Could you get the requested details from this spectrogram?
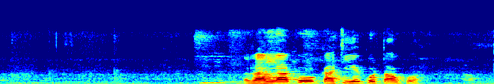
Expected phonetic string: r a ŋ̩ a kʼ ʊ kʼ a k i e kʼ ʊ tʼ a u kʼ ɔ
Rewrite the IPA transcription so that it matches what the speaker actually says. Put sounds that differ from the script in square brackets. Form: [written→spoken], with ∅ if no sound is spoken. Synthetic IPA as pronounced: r a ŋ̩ a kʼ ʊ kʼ a [k→t] i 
